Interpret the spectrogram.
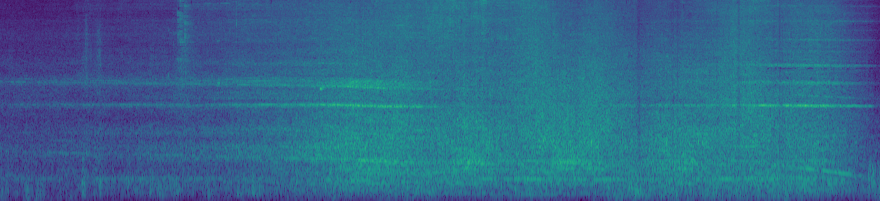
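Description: ÖBB Cityjet electric multiple unit pulling in alongside the platform: the rumble of wheels on rail grows loud over several seconds as it draws level, with a thin steady high squeal over it. Near the end a motor whine falls in pitch as the train brakes toward a stop.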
